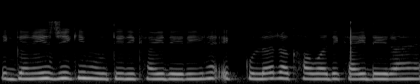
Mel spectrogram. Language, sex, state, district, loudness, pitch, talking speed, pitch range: Hindi, female, Bihar, Bhagalpur, -33 LUFS, 255 Hz, 240 wpm, 250-270 Hz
